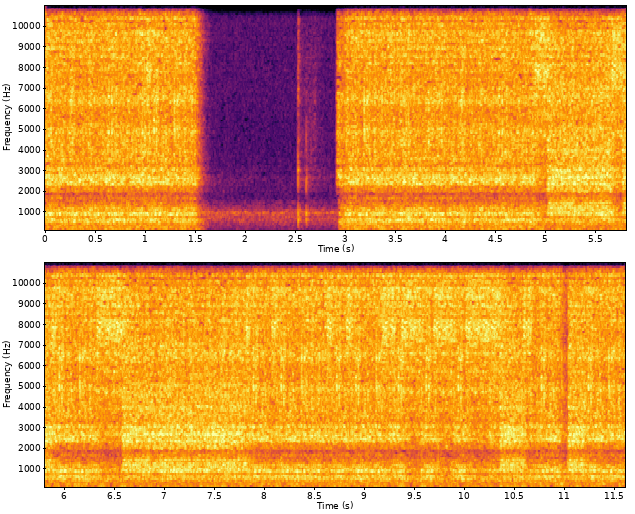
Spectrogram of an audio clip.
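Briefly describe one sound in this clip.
A pressure washer sprays a steady, hissing jet of water against metal.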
